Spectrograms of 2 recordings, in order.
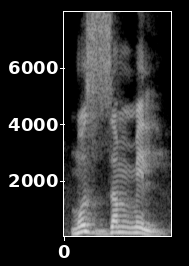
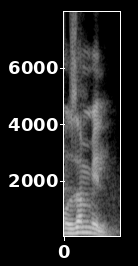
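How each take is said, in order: First: The middle consonants are held long, doubled. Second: The middle consonants are said short, not doubled. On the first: The speaker calls it right. "दोनों पे तशदीद है" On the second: The speaker calls it wrong. "हम नाम गलत लेते हैं"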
